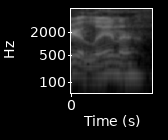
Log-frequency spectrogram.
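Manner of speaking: Atlanta with the second T dropped, "At-LAN-a"; local pronunciation. Shown as a demonstration. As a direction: swallow the T in Atlanta. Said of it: "You don't say Atlanta".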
